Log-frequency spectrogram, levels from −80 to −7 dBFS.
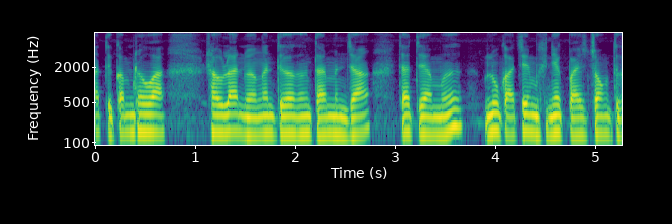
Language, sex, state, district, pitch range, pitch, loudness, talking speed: Wancho, male, Arunachal Pradesh, Longding, 140-150 Hz, 145 Hz, -14 LUFS, 215 wpm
